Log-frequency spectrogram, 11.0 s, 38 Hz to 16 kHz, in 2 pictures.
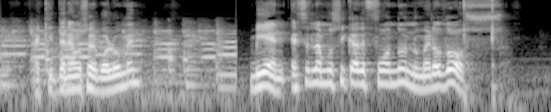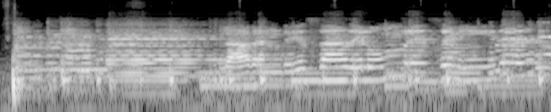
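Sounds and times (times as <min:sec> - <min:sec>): background music held notes: 0:00.0 - 0:02.4, 0:05.6 - 0:11.0.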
